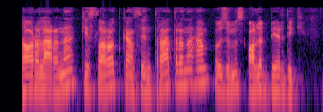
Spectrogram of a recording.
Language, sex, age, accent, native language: Uzbek, male, 18-24, Farg'ona, Uzbek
